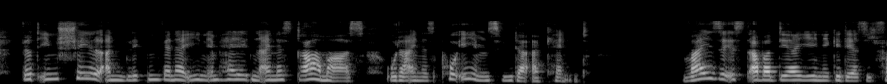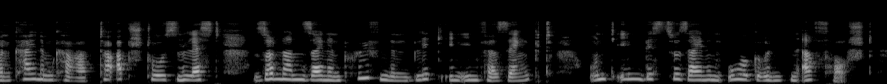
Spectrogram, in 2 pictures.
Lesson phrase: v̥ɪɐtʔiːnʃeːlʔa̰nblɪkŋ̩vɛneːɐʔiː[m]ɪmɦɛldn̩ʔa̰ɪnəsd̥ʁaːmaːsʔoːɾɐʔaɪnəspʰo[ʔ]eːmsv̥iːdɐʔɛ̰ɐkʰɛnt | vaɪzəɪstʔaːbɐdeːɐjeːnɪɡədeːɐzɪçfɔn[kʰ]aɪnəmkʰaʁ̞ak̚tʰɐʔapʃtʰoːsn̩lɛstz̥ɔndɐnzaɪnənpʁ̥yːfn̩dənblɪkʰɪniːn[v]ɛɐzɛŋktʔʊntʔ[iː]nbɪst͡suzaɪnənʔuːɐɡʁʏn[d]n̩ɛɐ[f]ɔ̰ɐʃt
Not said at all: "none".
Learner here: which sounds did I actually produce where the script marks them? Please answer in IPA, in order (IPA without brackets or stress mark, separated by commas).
n, ʔ, kʰ, f, iː, d, f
